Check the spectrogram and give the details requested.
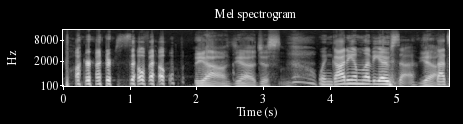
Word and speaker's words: Wingardium Leviosa: Yeah, just Wingardium Leviosa.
